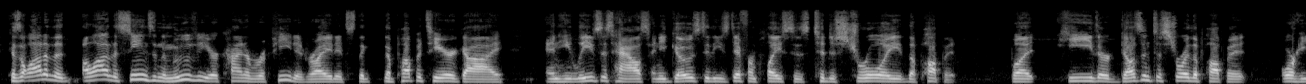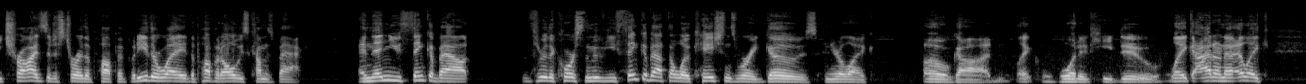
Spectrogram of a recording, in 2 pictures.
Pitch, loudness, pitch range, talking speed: 145 Hz, -19 LUFS, 130-160 Hz, 220 wpm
